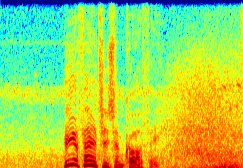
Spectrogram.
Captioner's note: birds chirping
